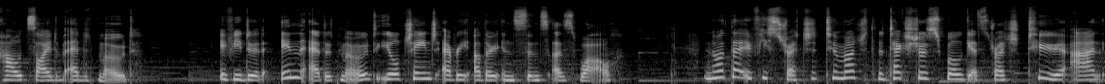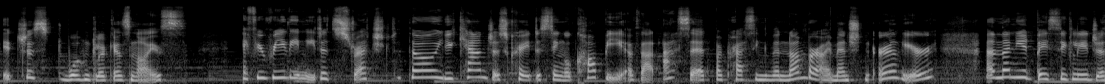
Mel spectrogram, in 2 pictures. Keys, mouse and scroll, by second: 0.0 shift+middle click, 0.2 g, 0.7 middle drag, 0.8 scroll down 2, 1.0-1.3 middle drag, 1.3 click, 1.4 shift+click, 1.6 shift+click, 1.7 shift+click, 1.8 shift+click, 2.0 shift+drag, 2.1 middle click, 2.3 scroll up 1, 2.3 middle click, 2.4 s, 3.3 middle click, 3.5 g, 4.0 click, 4.4 shift+click, 4.5 s, 5.2 g, 5.8 click, 5.9 middle click, 6.0 scroll down 1, 6.2 click, 6.3-6.9 shift+middle drag, 6.9 g, 7.6-8.5 middle drag, 8.5 g, 9.2 g, 9.7 middle drag, 10.0 g, 10.4-11.5 shift+middle drag, 11.6 alt+d, 12.2 middle click, 12.5 g, 13.3 middle click, 13.5 s, 15.6-17.8 middle drag, 17.8 click, 18.4 click, 20.0-22.1 drag.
